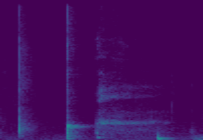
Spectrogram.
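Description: Three sharp clicks or taps, the second the loudest, with a short faint tone between the second and third.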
